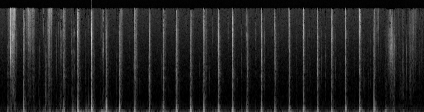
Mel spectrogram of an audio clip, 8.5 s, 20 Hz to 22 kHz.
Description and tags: masking tape.11
pulling a masking tape strip taut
